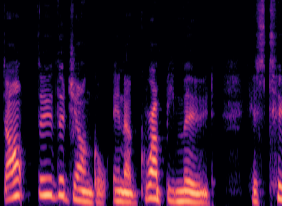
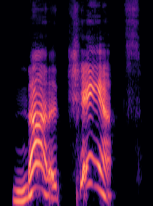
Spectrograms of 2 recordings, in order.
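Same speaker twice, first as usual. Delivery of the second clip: high, slow sulky refusal; drawn-out childish sulk; 7 semitones higher, much slower than usual. A narrator's reading. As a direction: refuse like a sulky little dinosaur. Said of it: "sulked Tiny".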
